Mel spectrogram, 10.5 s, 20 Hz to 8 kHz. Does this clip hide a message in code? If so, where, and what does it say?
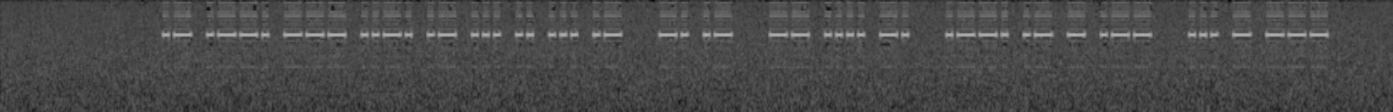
Yes: Morse code (Greek alphabet) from 1.2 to 10.0 s, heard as a high beeper, machine-sent, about 29 wpm, 3300 Hz. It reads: ΑΠΟΦΑΣΙΣΑ ΝΑ ΜΗΝ ΠΑΤΩ ΣΤΟ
